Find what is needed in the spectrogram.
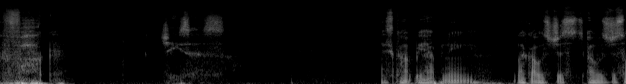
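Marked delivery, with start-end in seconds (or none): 0.0-4.8 breathless stunned whisper; a whispered curse in shock. Retold or imitated. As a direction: whisper it in disbelief. Shocked on hearing of death.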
